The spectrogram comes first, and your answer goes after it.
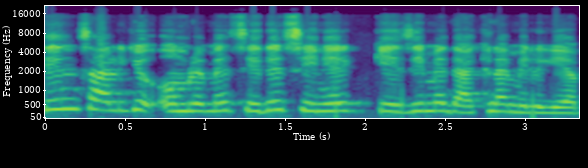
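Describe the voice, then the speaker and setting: Noticeable background noise accompanies a woman whose high voice shows ordinary pitch variation. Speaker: news presenter. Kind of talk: news story narration.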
